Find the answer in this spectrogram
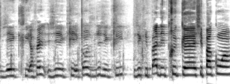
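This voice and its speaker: A woman speaks over noticeable background noise. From Congo. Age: 20s. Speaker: student and musician, vlogger. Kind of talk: casual monologue vlog. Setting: alone at home. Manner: hesitant, many fillers.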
